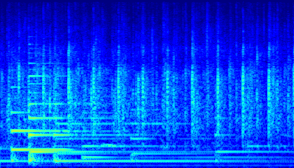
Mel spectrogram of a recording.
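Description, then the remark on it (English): A church audience claps in praise of the Lord during an evening service, a dense, steady wash of many hands with a few sharper rhythmic peaks, while sustained organ or keyboard chords ring underneath throughout. “Can we give the Lord a hand clap of praise here tonight?”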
